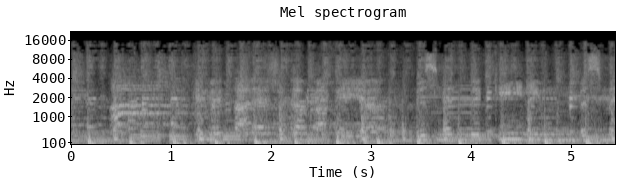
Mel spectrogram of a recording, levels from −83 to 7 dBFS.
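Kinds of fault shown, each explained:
No kinds of fault are heard in this clip.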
